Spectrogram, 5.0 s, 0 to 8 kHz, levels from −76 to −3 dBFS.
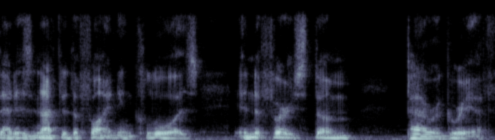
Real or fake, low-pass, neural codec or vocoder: real; 7.2 kHz; none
